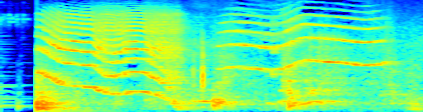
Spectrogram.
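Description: A high-pitched cry starting abruptly just after the start, held long and sliding down in pitch, followed about two seconds in by a second long cry that rises and then falls.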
